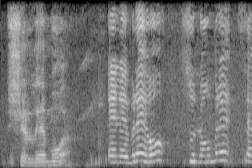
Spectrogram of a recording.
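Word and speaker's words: שְׁלֹמֹה: In Hebrew, his name is pronounced Shelemoah.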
